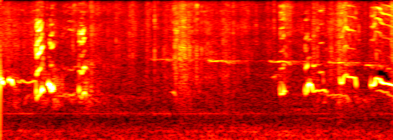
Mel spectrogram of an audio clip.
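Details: Puppy walking in the woods, giving high, thin whimpers and yips in two short bursts, some bending up and down in pitch, separated by a quieter pause with rustling outdoor background.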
